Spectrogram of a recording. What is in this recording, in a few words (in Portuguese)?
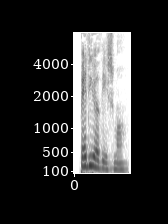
"periodismo", espanhol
